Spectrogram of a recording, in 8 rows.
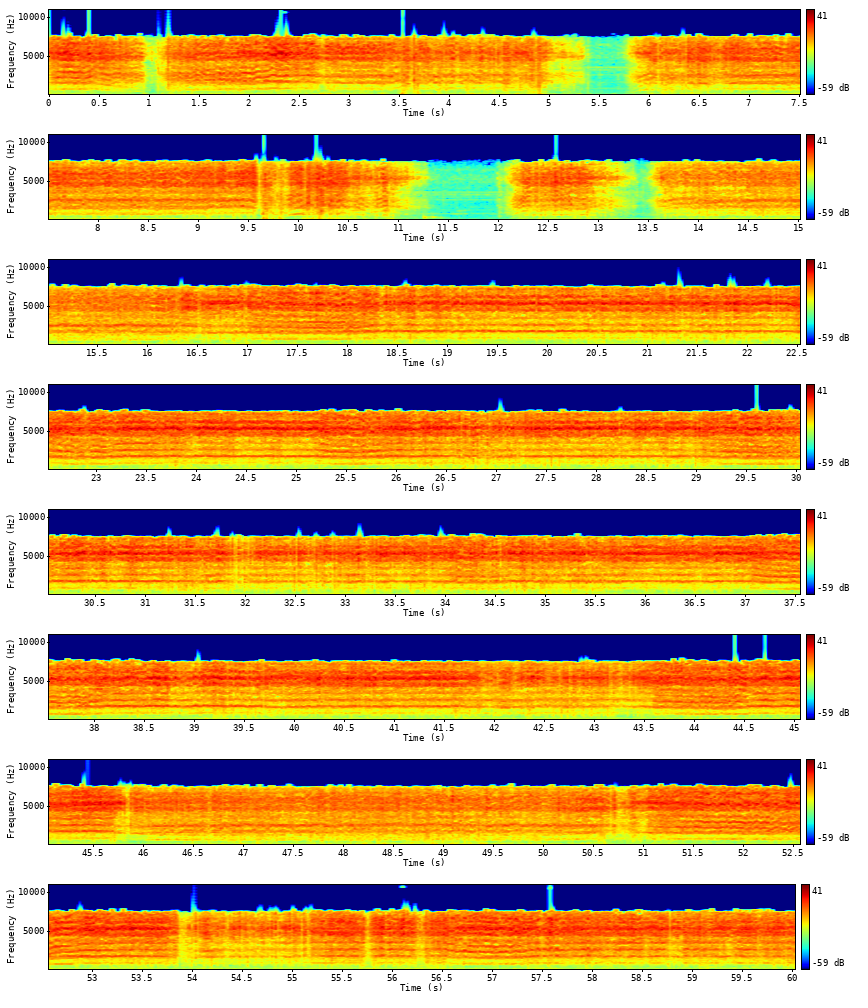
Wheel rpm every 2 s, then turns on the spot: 130, 210, 100, 200, 190, 50, 100, 190, 210, 230, 230, 220, 230, 230, 230, 230, 230, 230, 220, 230, 230, 220, 220, 200, 200, 210, 230, 230, 220, 230.
none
